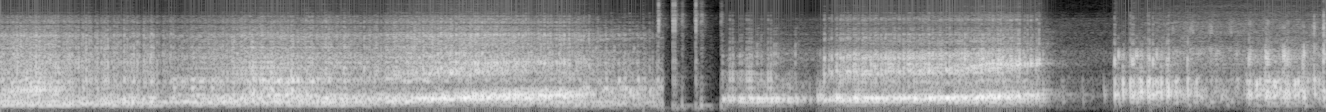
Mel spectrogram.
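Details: Girlfriend's stomach growling: long rumbling, gurgling stretches with brief pauses and short bubbly bursts, ordinary borborygmi from gas and fluid moving through the gut.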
